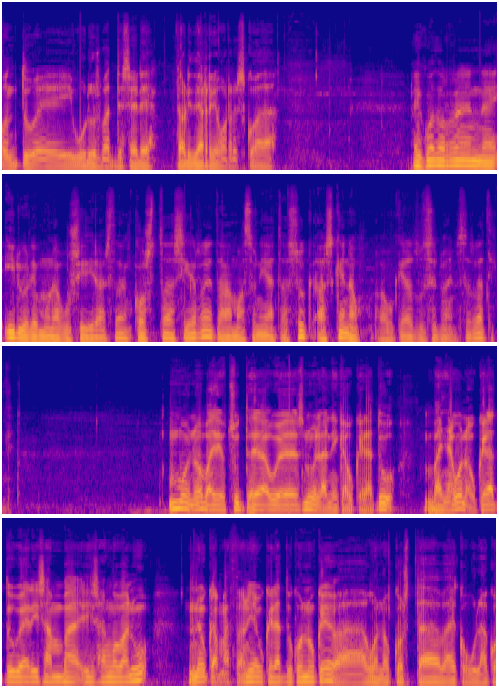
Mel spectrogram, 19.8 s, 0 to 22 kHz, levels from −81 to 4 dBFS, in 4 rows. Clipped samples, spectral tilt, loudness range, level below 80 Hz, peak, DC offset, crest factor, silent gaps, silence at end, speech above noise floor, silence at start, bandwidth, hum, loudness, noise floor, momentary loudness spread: under 0.1%; -6.5 dB/octave; 5 LU; -40 dBFS; -4 dBFS; under 0.1%; 16 dB; none; 0 s; 32 dB; 0 s; 15 kHz; none; -19 LUFS; -50 dBFS; 9 LU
